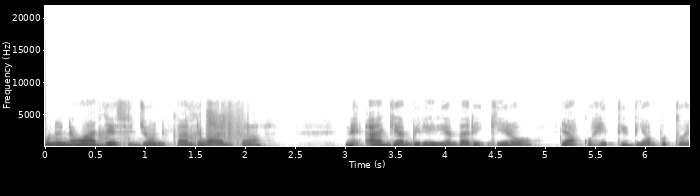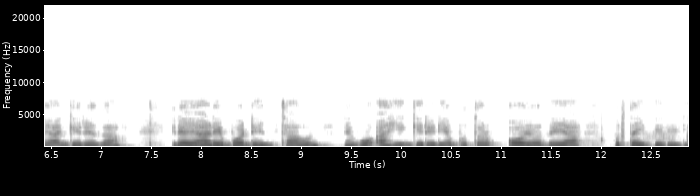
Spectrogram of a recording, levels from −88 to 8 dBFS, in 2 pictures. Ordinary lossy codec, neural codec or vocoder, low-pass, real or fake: none; none; 7.2 kHz; real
